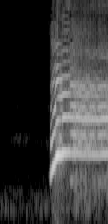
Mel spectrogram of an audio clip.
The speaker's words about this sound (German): Ah! Niemand hört ihn, wenn er schreit.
